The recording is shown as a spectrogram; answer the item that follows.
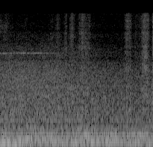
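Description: Ink brush rubbing across paper in several short, faint strokes, over a low steady hum.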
